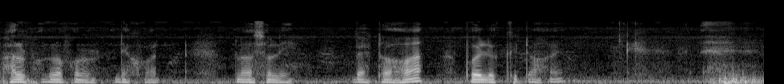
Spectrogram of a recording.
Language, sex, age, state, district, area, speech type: Assamese, male, 45-60, Assam, Goalpara, urban, spontaneous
